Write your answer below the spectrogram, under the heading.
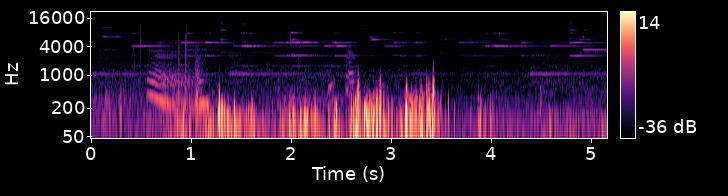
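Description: Wind chimes ringing with scattered, overlapping high tones. About half a second in there is a short falling voice-like call, and the loudest part is a run of low bumps and rustling in the middle.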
